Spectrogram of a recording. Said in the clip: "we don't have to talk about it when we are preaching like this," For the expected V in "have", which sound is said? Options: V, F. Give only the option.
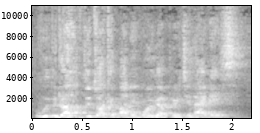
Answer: F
